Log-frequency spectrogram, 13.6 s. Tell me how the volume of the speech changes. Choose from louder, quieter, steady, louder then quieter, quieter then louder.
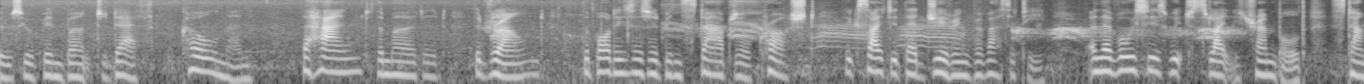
steady.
